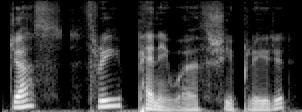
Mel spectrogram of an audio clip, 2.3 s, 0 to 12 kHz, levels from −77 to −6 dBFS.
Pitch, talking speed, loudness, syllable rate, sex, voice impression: 115 Hz, 105 wpm, -20 LUFS, 3.8 syllables/s, male, very masculine, very adult-like, slightly old, very thick, relaxed, weak, slightly dark, slightly soft, very muffled, slightly halting, slightly raspy, cool, intellectual, very sincere, very calm, very mature, slightly friendly, slightly reassuring, unique, very elegant, sweet, slightly lively, kind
